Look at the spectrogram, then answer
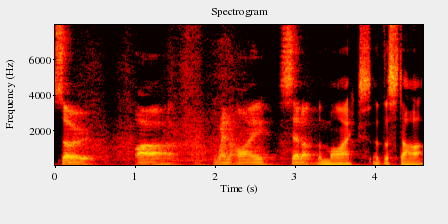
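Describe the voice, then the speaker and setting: At a very slow pace, a man speaks with a very deep, low pitch and monotone, flat intonation. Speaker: podcast host. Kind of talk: casual chat. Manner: loud.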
